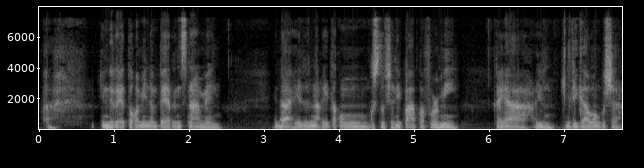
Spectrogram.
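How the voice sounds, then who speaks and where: An actor playing a kind but evasive young restaurant owner in a Tagalog radio drama, speaking in a halting, hesitant way. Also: male voice, on the low side, steady tone, a bit bright, a little hiss or hum, close to an everyday voice. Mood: awkward, hesitant. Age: young adult.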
